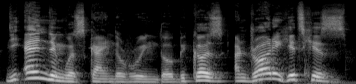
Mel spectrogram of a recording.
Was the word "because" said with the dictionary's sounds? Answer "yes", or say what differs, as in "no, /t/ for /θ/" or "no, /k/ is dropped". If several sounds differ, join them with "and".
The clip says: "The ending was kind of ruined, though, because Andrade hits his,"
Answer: yes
